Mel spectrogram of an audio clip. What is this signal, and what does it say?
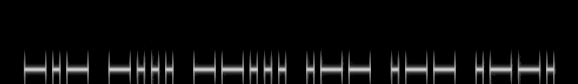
Morse code, heard as a keyed tone, about 17 wpm, 700 Hz. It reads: KB7WWP
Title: Common QSO Phrases Encore 17wpm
